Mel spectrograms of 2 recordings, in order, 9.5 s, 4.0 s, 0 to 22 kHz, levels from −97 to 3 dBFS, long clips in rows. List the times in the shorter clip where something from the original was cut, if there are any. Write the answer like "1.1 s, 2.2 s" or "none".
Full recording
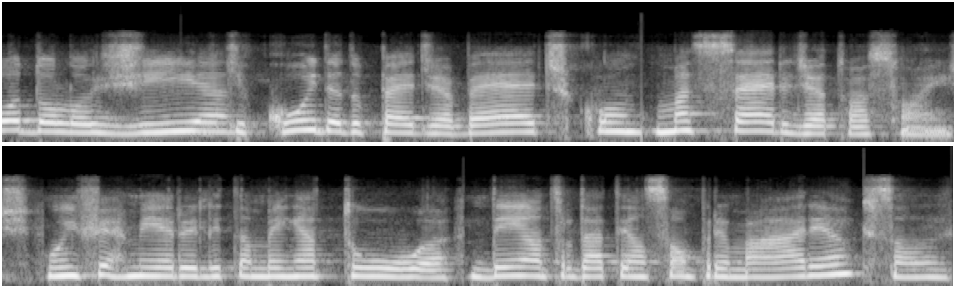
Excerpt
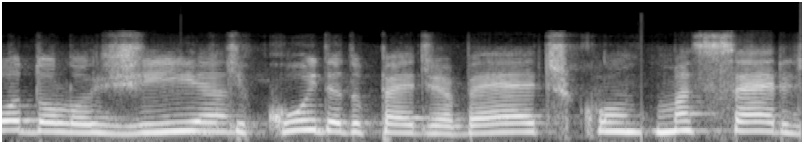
none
